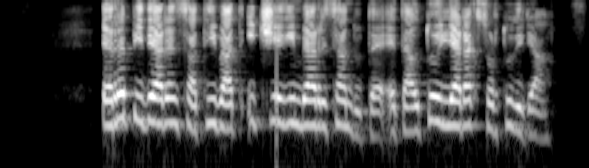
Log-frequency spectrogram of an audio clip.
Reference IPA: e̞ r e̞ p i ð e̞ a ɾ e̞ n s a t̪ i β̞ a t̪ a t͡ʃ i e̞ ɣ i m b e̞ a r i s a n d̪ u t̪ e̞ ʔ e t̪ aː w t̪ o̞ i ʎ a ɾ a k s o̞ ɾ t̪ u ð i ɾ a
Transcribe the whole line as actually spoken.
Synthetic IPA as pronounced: e̞ r e̞ p i ð e̞ a ɾ e̞ n s a t̪ i β̞ a t̪ i t͡ʃ i e̞ ɣ i m b e̞ a r i s a n d̪ u t̪ e̞ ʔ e t̪ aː w t̪ o̞ i ʎ a ɾ a k s o̞ ɾ t̪ u ð i ɾ a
